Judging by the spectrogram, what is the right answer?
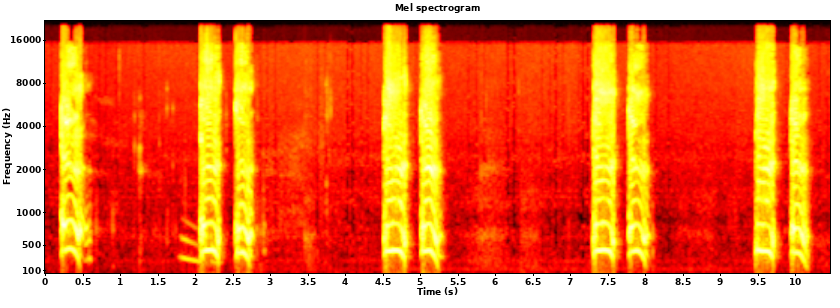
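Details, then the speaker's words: Croup cough in a child: harsh, high, seal-like barking coughs, mostly in pairs, about nine in all, with quiet gaps between. "Often, just taking the child outside into the cool air helps this croupy cough."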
